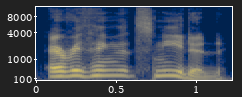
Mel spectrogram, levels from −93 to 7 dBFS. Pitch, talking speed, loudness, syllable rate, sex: 165 Hz, 145 wpm, -21 LUFS, 6.7 syllables/s, male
